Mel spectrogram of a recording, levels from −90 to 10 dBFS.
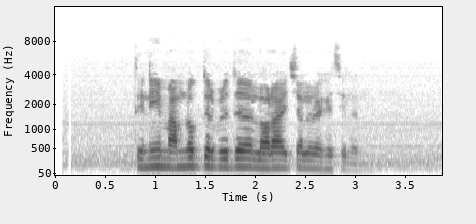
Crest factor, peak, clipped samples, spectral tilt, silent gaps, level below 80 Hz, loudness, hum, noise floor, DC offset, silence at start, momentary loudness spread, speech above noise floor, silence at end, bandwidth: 20 dB; -8 dBFS; under 0.1%; -7 dB/octave; none; -78 dBFS; -26 LUFS; none; -59 dBFS; under 0.1%; 0.8 s; 14 LU; 33 dB; 0.85 s; 7.2 kHz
